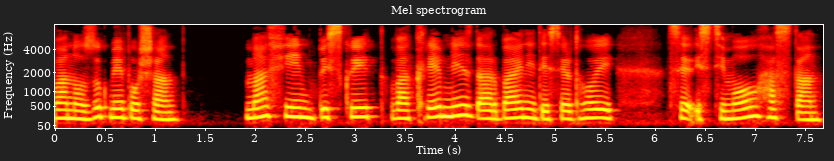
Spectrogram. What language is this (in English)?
Bukharic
